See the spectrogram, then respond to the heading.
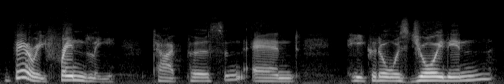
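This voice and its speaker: An Australian woman in her sixties reminiscing in a chatty, halting conversational way, as a former radio announcer being interviewed. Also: lowish voice, no room sound, highs cut off. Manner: chatty, halting, with frequent "you know".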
